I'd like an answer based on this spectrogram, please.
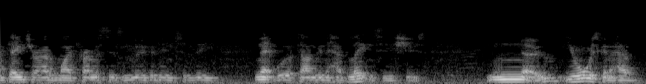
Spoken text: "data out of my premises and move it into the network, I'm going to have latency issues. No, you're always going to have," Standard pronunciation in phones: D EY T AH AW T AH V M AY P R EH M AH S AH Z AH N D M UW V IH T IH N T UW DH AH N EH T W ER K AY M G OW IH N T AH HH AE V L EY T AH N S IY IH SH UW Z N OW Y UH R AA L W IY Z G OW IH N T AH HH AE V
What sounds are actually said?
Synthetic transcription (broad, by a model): D EY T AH AW T AH V M AY P R EH M AH S AH Z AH N M UW V IH T IH N T UW DH AH N EH T W ER K AY M G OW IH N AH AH V L EY T N S IY IH SH UW Z N OW Y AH R AA L W IY Z G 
